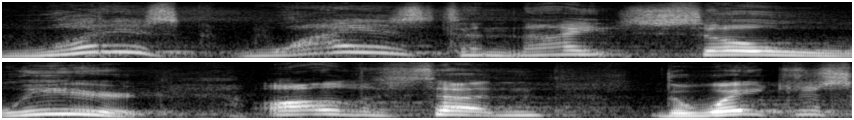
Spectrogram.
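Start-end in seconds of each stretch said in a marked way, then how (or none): 0.1-2.5 higher-pitched mock bewilderment; baffled. Husband wondering about the strange night out, baffled. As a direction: puzzle aloud in exasperated disbelief. Retelling bafflement at odd seating.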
